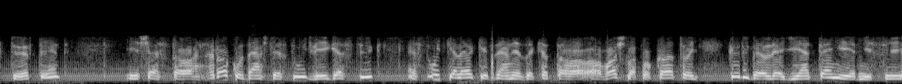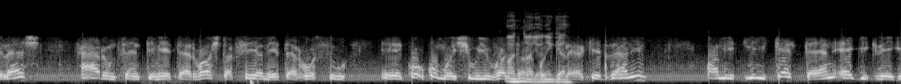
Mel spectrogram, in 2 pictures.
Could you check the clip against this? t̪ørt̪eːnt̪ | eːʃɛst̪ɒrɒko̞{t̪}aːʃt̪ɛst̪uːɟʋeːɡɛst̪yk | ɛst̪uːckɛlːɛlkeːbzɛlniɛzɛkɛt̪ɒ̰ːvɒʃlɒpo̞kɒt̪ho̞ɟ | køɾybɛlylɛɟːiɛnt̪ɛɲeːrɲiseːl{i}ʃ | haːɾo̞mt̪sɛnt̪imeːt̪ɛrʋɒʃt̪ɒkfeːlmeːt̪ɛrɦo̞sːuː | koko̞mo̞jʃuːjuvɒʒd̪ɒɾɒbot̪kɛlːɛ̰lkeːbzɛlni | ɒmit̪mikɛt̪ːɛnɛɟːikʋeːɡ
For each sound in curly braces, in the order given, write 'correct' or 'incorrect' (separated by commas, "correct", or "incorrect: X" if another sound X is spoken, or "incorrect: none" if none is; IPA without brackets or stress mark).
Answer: incorrect: d̪, incorrect: ɛ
